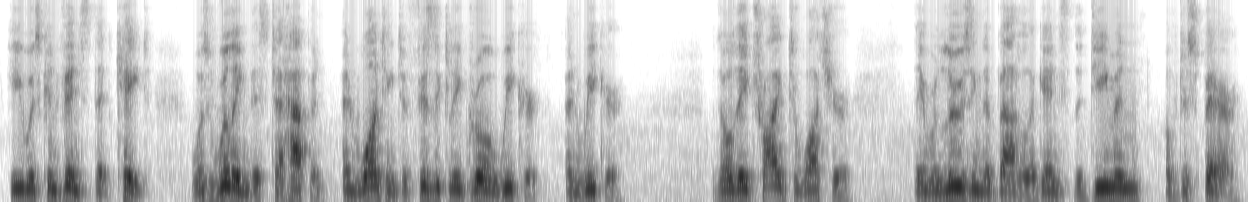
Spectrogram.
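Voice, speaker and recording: A man's voice: mid-range voice, moderate pace, dark tone, dull audio. A man reading his own novel aloud as a dramatic audiobook narration.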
